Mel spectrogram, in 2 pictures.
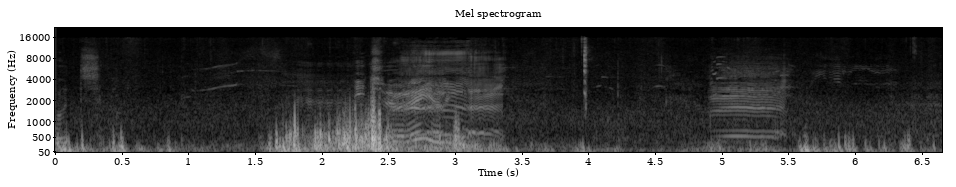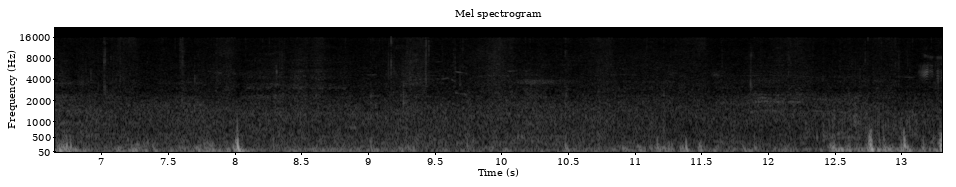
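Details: Ewe and lamb being fetched: a wavering, quavering bleat rises briefly among talking, then a second shorter bleat follows, with footsteps and rustling through the rest.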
